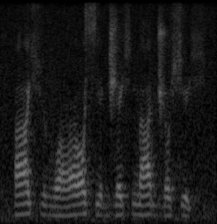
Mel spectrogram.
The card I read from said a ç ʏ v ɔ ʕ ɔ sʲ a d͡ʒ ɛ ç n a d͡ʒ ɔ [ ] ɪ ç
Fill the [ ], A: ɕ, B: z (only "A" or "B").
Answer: A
